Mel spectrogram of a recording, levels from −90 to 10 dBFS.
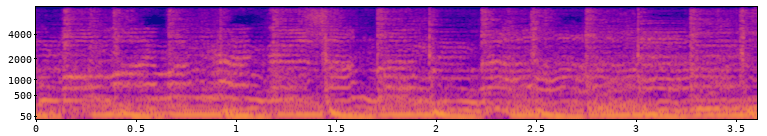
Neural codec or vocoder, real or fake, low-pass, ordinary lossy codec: codec, 16 kHz, 8 kbps, FreqCodec, larger model; fake; none; none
